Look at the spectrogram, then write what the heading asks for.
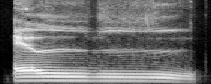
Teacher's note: cuando usted hace ese sonido, usted coloca su mano aquí en el cuello y las cuerdas vocales vibran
